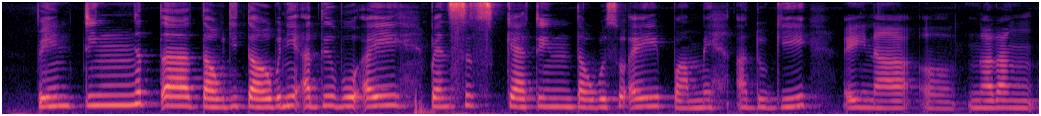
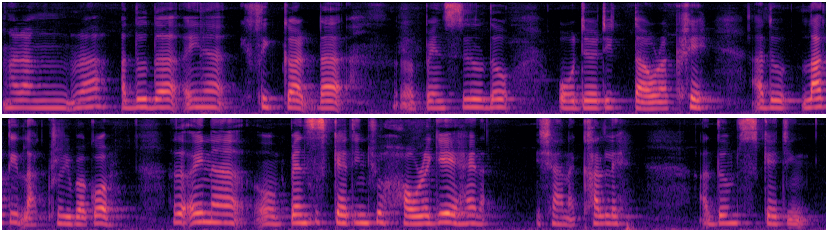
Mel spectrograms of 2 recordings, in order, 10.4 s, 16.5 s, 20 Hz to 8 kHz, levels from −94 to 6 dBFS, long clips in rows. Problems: none marked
